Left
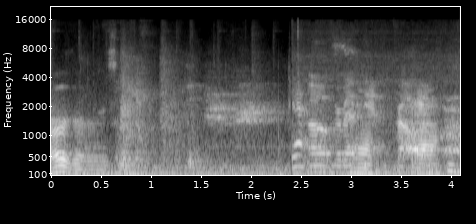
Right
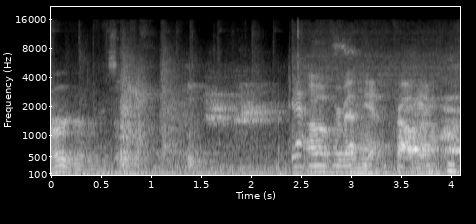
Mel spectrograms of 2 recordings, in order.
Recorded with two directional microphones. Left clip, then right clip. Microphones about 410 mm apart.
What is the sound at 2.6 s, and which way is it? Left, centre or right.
Speech, right.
